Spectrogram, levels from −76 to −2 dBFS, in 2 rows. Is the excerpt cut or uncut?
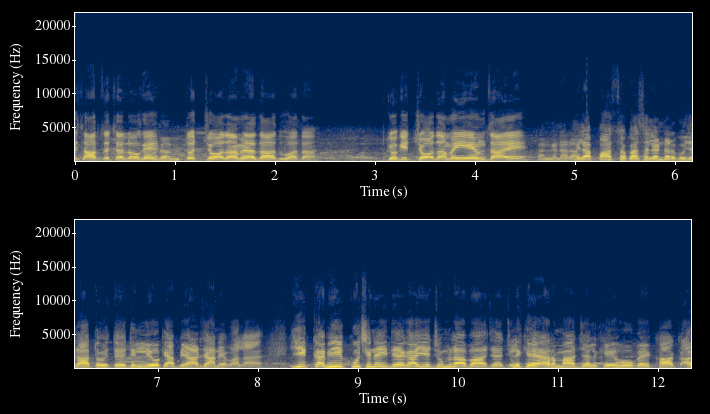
cut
